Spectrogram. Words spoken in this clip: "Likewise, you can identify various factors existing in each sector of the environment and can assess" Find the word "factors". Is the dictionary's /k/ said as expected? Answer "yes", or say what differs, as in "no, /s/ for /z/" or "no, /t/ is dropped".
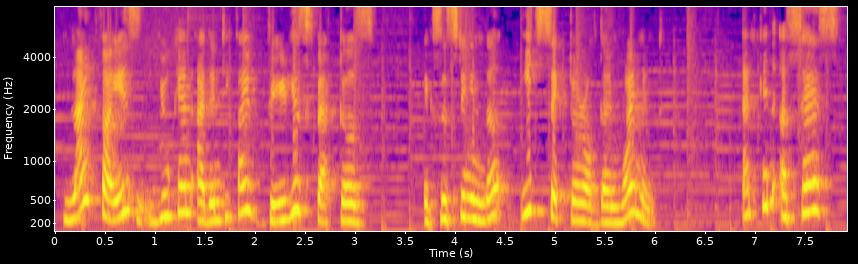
yes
